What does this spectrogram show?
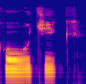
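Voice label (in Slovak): "kútik", Slovak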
